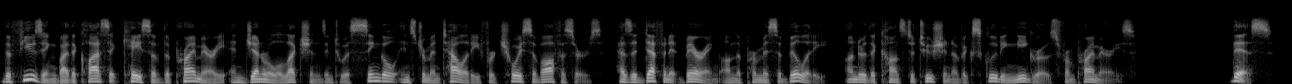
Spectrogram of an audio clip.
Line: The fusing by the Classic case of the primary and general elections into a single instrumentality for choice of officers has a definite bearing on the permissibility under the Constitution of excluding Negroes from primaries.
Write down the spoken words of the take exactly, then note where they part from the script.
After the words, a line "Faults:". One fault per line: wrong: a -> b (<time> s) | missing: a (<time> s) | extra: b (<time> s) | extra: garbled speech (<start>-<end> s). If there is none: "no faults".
The fusing by the Classic case of the primary and general elections into a single instrumentality for choice of officers has a definite bearing on the permissibility under the Constitution of excluding Negroes from primaries. This
Faults:
extra: This (12.3 s)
